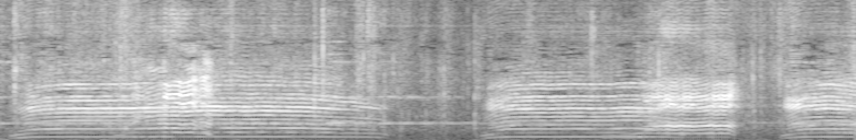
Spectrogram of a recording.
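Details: Goats in a rural village calling loudly: long, strongly quavering bleats of about one and a half seconds each, two voices overlapping at different pitches, then a short final bleat.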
